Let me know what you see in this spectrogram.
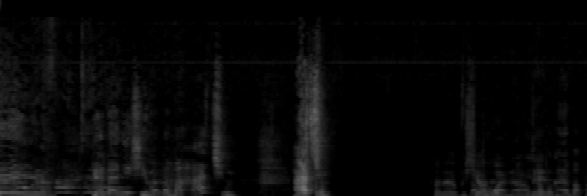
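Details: A mother makes repeated playful "achoo" sneezes to amuse her infant, a single sharp sneeze-like burst amid adult talk and the baby's laughter; sneezing.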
